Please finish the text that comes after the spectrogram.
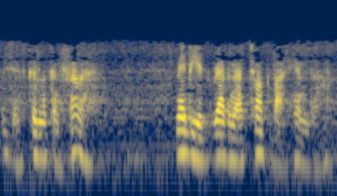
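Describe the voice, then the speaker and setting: An actor playing a bumbling, good-hearted middle-aged American father in old radio comedy, stammering and folksy with rough working-class grammar. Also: mid-range voice, a little fast, natural voice. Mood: gentle, chatty. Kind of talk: 1940s-50s radio comedy acting. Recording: noisy, tinny vintage radio recording.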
